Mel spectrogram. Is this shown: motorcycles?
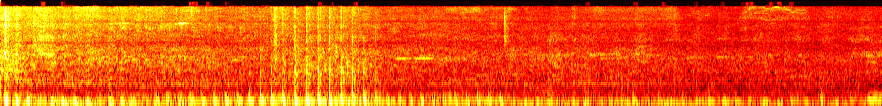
yes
